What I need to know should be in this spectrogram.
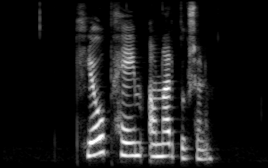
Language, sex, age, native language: Icelandic, female, 30-39, Icelandic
